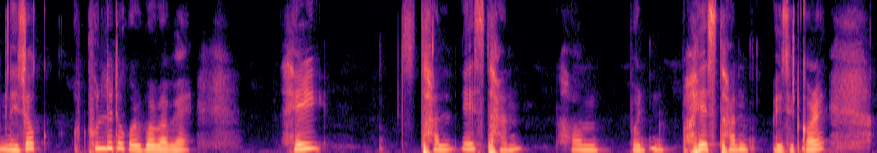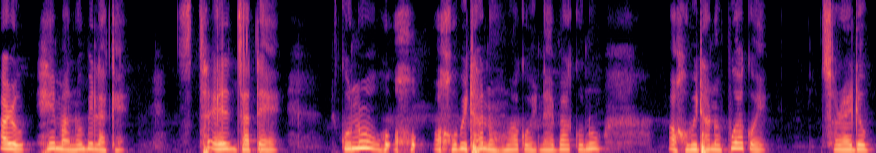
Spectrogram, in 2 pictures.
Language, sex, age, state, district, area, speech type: Assamese, female, 18-30, Assam, Charaideo, rural, spontaneous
